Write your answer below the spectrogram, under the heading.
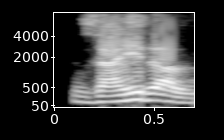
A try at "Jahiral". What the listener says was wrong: Jahiral, it's J, Jahiral.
